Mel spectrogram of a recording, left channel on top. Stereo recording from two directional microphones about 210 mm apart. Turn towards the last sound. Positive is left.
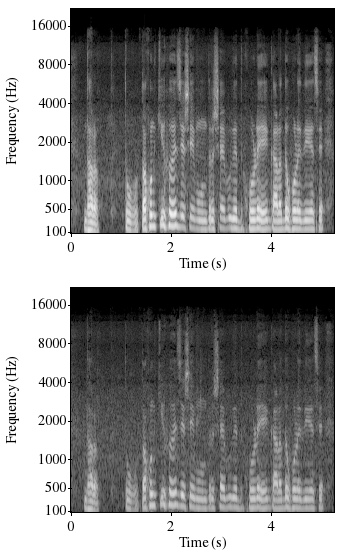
turn(degrees=35)  # may be behind; listen again after turning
